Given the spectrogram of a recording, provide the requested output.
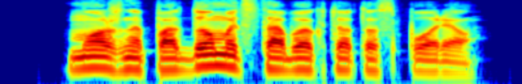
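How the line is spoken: Grumbling man. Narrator (Russian): пробурчал мужчина

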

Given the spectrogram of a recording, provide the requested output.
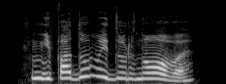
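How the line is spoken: Laughing. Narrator (Russian): засмеялась фрау Хильда

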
